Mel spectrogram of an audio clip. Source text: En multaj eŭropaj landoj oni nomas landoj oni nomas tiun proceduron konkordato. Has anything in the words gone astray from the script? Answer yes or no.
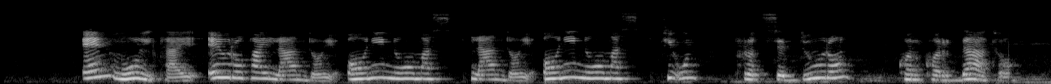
no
